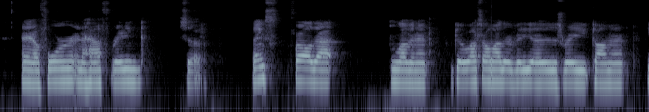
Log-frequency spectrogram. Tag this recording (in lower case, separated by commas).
speech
